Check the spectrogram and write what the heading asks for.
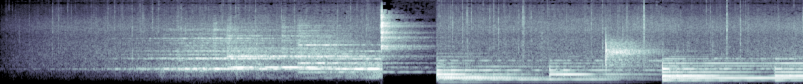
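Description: Background music: a calm instrumental track of sustained synth chords fades in from silence, drops away briefly near the middle, then returns with new held chords that change again about ten seconds in.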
